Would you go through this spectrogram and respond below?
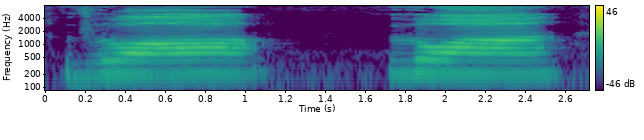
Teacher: جب زبان کی نوک ثنایا علیہ کے سرے سے لگے گی تو ضا ادا ہوتی ہے۔ · ضا جو ہے اس کو ہم نے موٹا پڑھنا ہے کیونکہ یہ حروف مستعلیہ میں سے ہے۔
